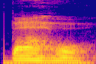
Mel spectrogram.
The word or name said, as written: bajo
